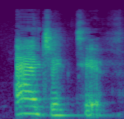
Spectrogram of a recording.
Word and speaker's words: adjective: Quando, na verdade, a gente diz essa palavra em inglês adjective. Adjective, né? Adjetivo, adjective. Então, ao invés da sílaba mais forte ser no final, ela é no começo.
